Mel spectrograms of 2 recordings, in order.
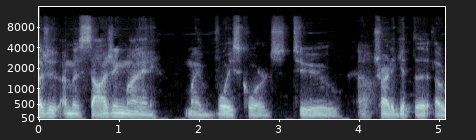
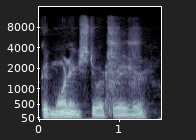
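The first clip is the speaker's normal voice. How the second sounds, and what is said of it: Attempted deep radio announcer voice. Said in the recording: “radio voice ... Let's hear your best radio voice. ... Terrible.”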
